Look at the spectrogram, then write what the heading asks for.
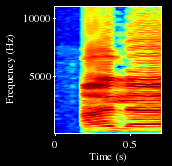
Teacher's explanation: इजरा किस तरह होता है, देखिए, हमज़ा के ऊपर ज़बर बगैर खींचे पढ़ेंगे आ, लाम के ऊपर ज़बर लेकिन आगे अलिफ खाली, ये अलिफ मद्दा है, इसके ऊपर मद है तो यहाँ मद बनेगी मद्दे मुनफसिल, जिसको 3 अलिफ की मिकदार खींचकर पढ़ेंगे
